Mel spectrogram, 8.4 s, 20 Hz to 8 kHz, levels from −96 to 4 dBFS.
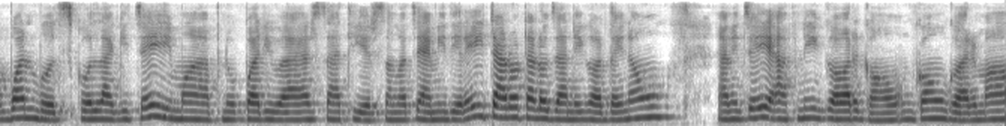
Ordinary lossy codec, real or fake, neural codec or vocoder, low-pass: none; fake; codec, 16 kHz, 4.8 kbps, FACodec; 7.2 kHz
